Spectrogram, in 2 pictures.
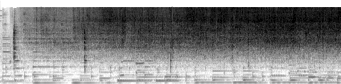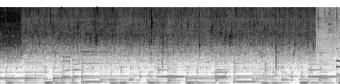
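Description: Pancake batter and bacon frying in hot buttered pans, a steady sizzle that eases a little about seven seconds in and fades near the end, with background music playing throughout.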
